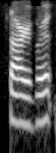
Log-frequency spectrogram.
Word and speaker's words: Sarver: Sarver.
